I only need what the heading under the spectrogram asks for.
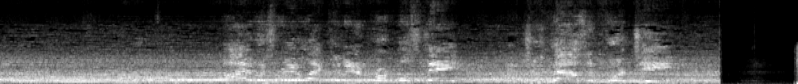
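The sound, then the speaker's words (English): A large crowd at the California Democrats' state gathering boos John Hickenlooper loudly and steadily for about seven seconds after he says socialism is not the answer, a dense roar of many voices with shouts rising through it, before cutting off abruptly to silence. “That was the state get-together among Democrats in California and booed pretty roundly for saying socialism is not the answer.”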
